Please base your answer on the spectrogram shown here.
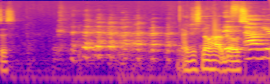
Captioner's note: laughter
